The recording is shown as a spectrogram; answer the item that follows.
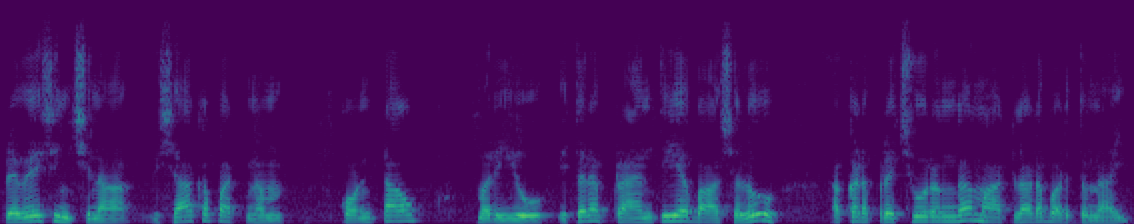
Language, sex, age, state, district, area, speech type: Telugu, male, 18-30, Andhra Pradesh, N T Rama Rao, urban, spontaneous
